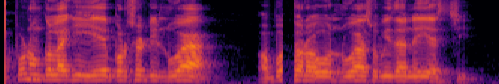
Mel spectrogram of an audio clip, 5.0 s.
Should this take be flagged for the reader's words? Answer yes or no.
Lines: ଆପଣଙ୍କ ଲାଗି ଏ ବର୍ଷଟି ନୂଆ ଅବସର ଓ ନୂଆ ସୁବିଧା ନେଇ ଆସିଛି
no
